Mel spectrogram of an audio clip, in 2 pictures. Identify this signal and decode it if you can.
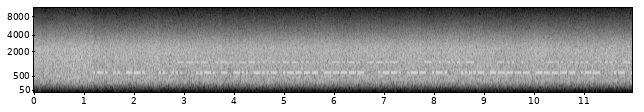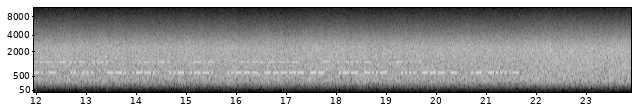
Morse code, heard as two keyed tones, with heavy radio static. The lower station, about 29 wpm, 650 Hz: RIG IS FTDX10 PWR 400W ANT IS GP UP 20M WX HOT ABT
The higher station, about 24 wpm, 1220 Hz: QRZ? CQ TEST DE DH5XXL <AR> K CQ TEST DE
